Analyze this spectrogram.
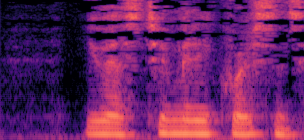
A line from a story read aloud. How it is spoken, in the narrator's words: laughed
